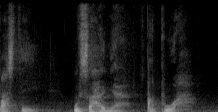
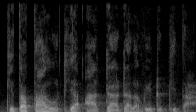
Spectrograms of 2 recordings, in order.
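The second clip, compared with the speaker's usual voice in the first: soft whisper; 6 semitones lower, 7 dB quieter than usual. Acted. Intimate closing after exhortation.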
